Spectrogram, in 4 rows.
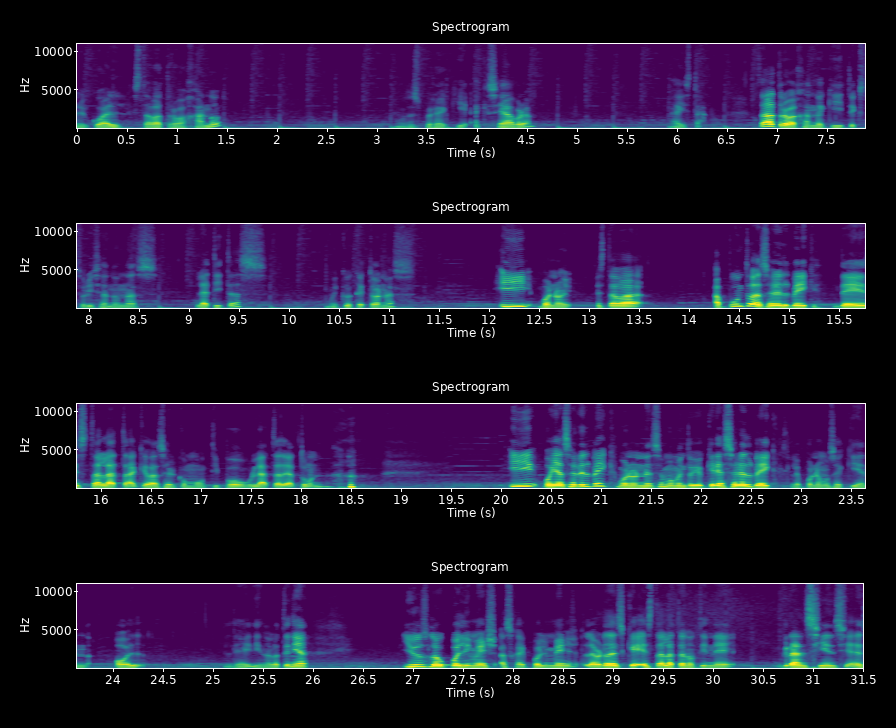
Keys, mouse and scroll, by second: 1.2 click, 6.6 alt+right click, 7.0 alt+right click, 7.3 alt+right click, 7.5 alt+middle click, 8.1 alt+right click, 8.4 alt+right click, 8.7 alt+middle click, 9.1 alt+click, 10.1 alt+middle click, 10.4 alt+right click, 10.7 alt+middle click, 12.9 click, 13.3 click, 14.1 click, 15.5 alt+middle click, 15.9 alt+right click, 16.2 alt+right click, 16.4 alt+middle click, 16.8-18.2 alt+drag, 18.5 alt+middle click, 19.5-19.9 drag, 20.8 click, 24.1 click, 25.0 click, 28.4-28.9 drag, 31.0-31.4 drag.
